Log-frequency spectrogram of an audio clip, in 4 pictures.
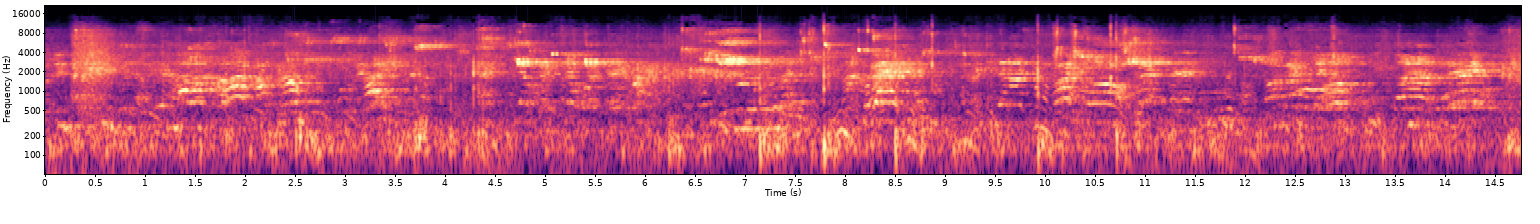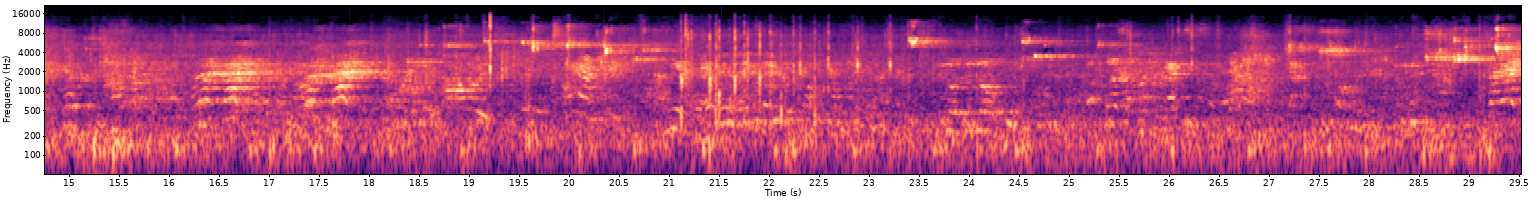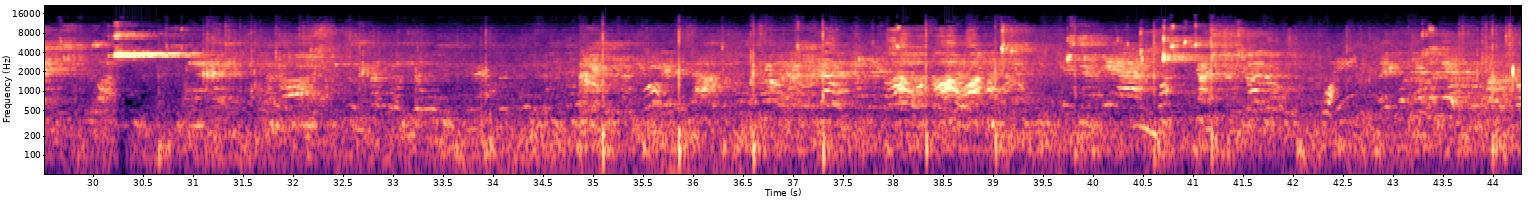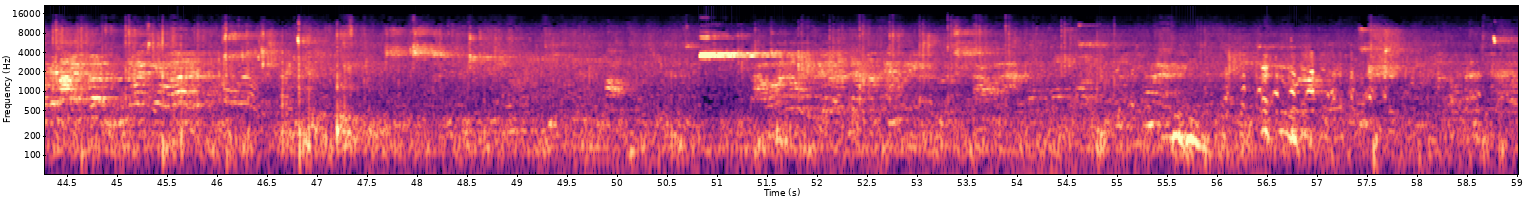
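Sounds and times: referee whistle blasts: 0:50.8 - 0:51.5.

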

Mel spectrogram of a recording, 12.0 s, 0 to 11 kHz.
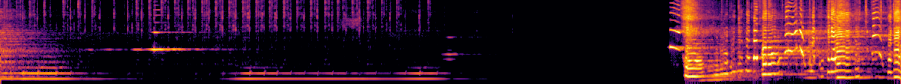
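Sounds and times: loud saxophone playing: 0:09.0 - 0:12.0.

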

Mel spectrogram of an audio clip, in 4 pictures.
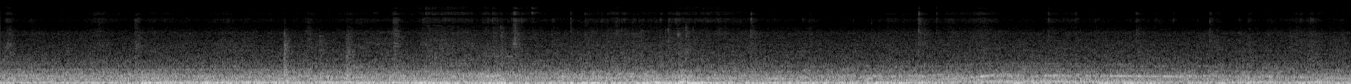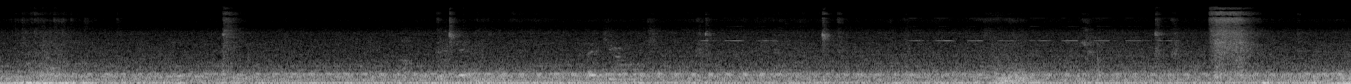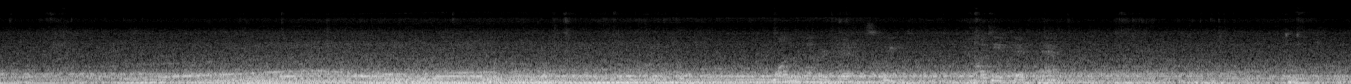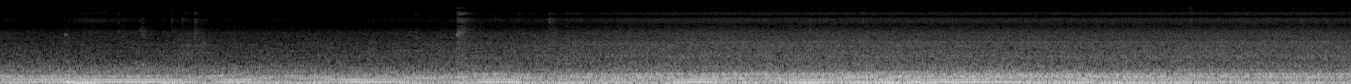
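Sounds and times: bus engine: 0:00.0 - 0:54.0.

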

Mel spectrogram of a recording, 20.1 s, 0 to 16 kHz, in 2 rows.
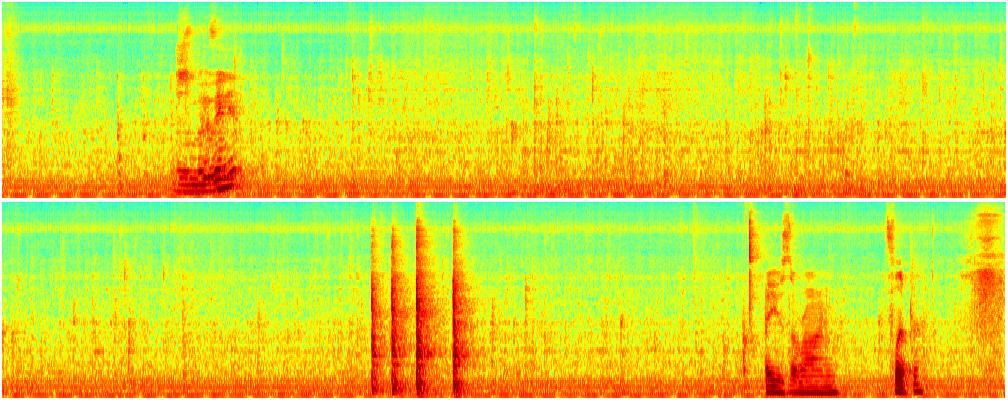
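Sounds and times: faint steady hum: 0:00.0 - 0:20.0
spatula knocking on metal pot: 0:13.7 - 0:14.8.

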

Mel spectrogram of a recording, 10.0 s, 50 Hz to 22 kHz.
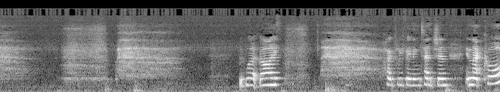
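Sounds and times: woman breathing hard: 0:00.0 - 0:04.8, 0:05.6 - 0:07.8.

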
